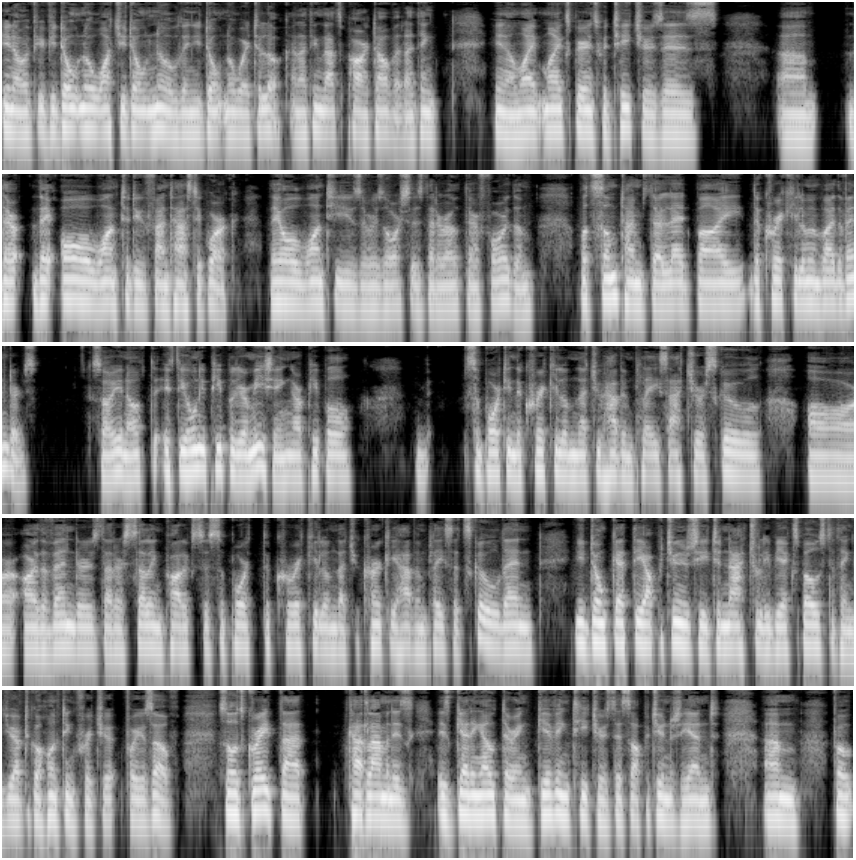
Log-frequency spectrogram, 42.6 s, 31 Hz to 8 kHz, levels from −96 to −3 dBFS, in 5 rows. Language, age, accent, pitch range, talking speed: English, 40-59, Irish, 105-120 Hz, 215 wpm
